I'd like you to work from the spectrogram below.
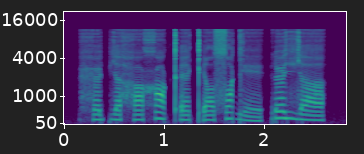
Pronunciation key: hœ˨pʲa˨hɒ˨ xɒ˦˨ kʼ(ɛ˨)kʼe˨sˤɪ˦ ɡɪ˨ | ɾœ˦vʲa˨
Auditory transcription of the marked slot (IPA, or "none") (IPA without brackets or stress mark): ɛ˨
